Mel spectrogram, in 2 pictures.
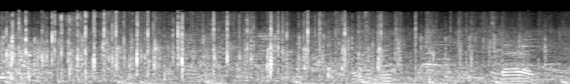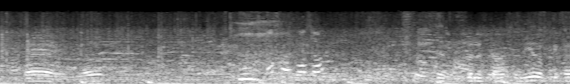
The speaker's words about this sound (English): Yeah, we got even thicker. It's even more packed now. Yeah. Don't hide in the fucking crowd.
